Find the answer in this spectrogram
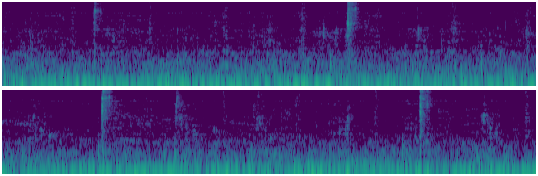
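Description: A hiker walking through a tunnel: a sharp tap about every two seconds over a low steady rumble.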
